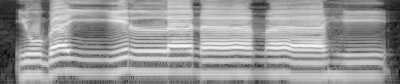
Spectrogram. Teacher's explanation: idgam bila guna ini idgham yang Kamil yang sempurna jadi idghamnya secara utuh langsung dihilangkan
